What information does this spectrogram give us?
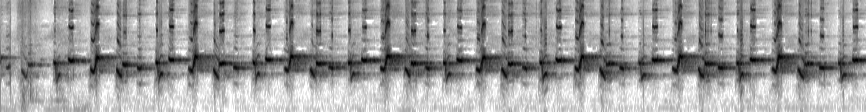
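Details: Long continuous 'ropel' song of a sooty-headed bulbul, used to prompt other bulbuls to reply: rich whistled notes in quick bouncing phrases, roughly one per second, with no other sounds.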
